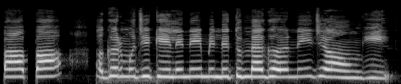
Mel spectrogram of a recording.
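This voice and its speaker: A woman voicing a stubborn, excitable little girl in a cartoon story, pleading in a whiny, wheedling way. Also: extremely high pitch, measured pace, no echo, clean studio sound. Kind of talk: Hindi cartoon story acting.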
